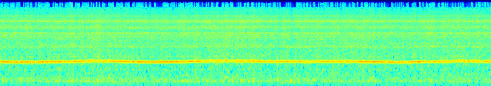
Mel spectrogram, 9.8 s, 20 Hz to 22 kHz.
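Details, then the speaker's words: BMW 328i E36 inline-six, suspected head gasket issue and possibly wrong radiator: even steady idle with constant high hum, no stumble or miss; no steam or water in oil, but coolant level dropping; engine runs smooth. "there's no water in the oil coolant level's going down so motor runs smooth so"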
